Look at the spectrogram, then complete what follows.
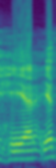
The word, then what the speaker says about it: hare: HARE, तो इसे क्या पढ़ेंगे, इसे पढ़ेंगे हेयर।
